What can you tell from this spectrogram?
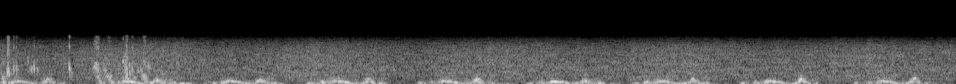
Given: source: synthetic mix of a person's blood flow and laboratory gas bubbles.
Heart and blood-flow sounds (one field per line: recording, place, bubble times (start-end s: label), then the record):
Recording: Doppler ultrasound of blood flow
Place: precordium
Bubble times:
0.01-0.21 s: bubbles
0.25-0.39 s: bubbles
0.66-0.75 s: bubbles
0.92-1.14 s: bubbles
1.21-1.52 s: bubbles
From the record:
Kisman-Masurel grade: 223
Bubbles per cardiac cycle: several, 3 to 8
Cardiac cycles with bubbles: 10 to 50%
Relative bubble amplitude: loud (0.450 to 0.775)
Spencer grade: 2 (many but less than half of the cardiac periods contain bubble signals, singularly or in groups)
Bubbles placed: only in the low amplitude regions of the cardiac cycle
